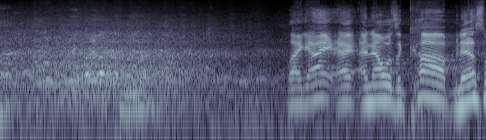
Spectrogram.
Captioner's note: laughter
